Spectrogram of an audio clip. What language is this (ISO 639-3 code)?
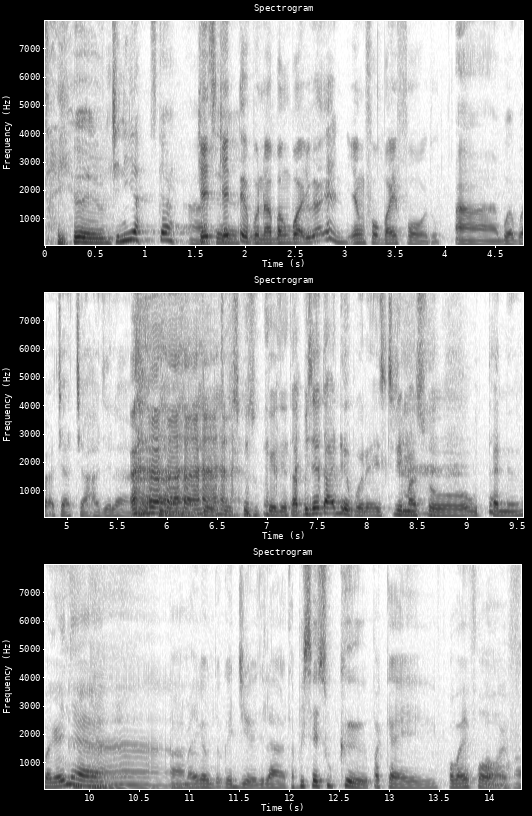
msa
